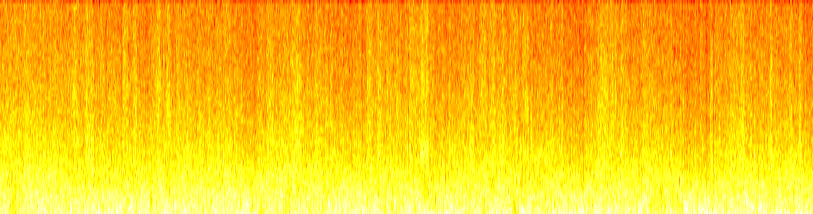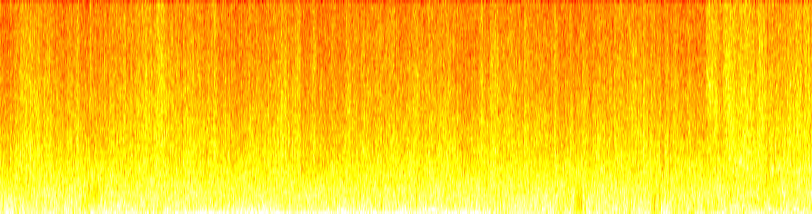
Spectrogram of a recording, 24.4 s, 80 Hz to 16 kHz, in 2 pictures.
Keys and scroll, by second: 19.6 Page_Down.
